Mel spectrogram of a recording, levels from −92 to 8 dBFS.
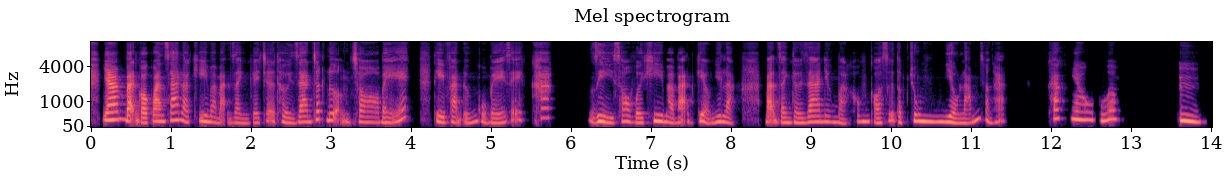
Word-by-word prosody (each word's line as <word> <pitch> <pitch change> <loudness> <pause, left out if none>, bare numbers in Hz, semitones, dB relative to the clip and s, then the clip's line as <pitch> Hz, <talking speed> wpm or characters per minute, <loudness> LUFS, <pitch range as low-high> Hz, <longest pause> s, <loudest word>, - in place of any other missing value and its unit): Nhá, 295 +1 +9
bạn - - +7
có 185 - +5
quan 235 +5 +3
sát 280 +3 +2
là 245 -5 0
khi 235 -1 0
mà 210 -2 -1
bạn 185 - -4
dành 180 -2 -5
cái 185 +1 -5
ch - - -8
thời 195 -6 -3
gian 215 +3 0
chất 315 +3 -2
lượng 270 -4 -2
cho 205 -2 -3
bé, 200 - -1 0.3
thì 215 -5 +1
phản 200 +1 -3
ứng 200 +6 -4
của 240 -6 -4
bé 180 +1 -3
sẽ 290 +5 -7
khác 375 0 -4 0.4
gì 230 -6 +3
so 230 +6 -2
với 185 -4 -2
khi 235 +6 +2
mà 200 -4 -1
bạn, - - 0
kiểu 250 -8 0
như 205 +5 +1
là, 200 -5 -1 0.4
bạn - - +2
dành 190 -1 -1
thời 190 -2 -1
gian 220 +3 +1
nhưng 215 -2 -2
mà 180 -4 -4
không 230 0 -2
có 180 -5 -3
sự 180 - -5
tập 200 - -5
trung 230 -3 +4
nhiều 210 -4 +3
lắm 175 +10 -2
chẳng 255 -8 -3
hạn? 225 +6 -7 0.5
Khác 345 0 -2
nhau, 300 -2 +2
đúng 255 +1 +2
không? 325 +1 0 0.8
Ừm. 240 -5 +7
220 Hz, 230 wpm, -23 LUFS, 190-255 Hz, 0.8 s, Nhá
